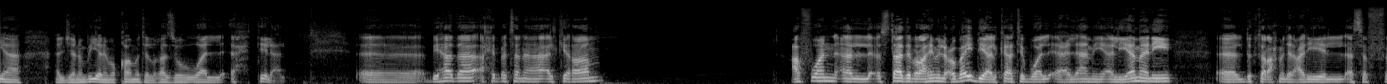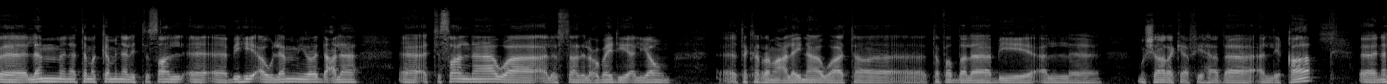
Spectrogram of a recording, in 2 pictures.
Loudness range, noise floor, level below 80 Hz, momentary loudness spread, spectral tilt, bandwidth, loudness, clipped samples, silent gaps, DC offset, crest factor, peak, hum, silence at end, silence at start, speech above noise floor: 10 LU; -69 dBFS; -58 dBFS; 14 LU; -5.5 dB/octave; 15 kHz; -26 LUFS; under 0.1%; none; under 0.1%; 22 dB; -4 dBFS; none; 0 s; 0 s; 43 dB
